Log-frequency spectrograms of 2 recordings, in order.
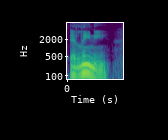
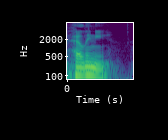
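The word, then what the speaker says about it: Helleni (Ἕλληνες): It's eleni. Or in the more ancient Greek pronunciation, the word is Helleni.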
